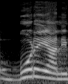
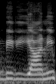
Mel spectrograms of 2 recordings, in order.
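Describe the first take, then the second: First: It is said the way Sri Lankans say it. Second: It is said the way people in Karachi say it. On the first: "जो श्रीलंकन हैं वो इसको बुरयानी बोलते हैं" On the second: "Karachi वाले बिरयानी बोलते हैं"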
